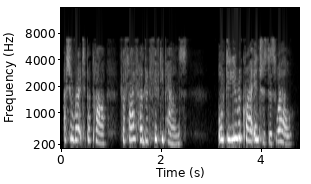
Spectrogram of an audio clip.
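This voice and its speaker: A woman's voice: high-pitched, fairly quick, dark tone, dull audio, pitched above the performer's own voice, natural voice. A woman voicing a proud, emotional young Regency lady in a romance audiobook, earnest and pleading. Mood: shaken, indignant.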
